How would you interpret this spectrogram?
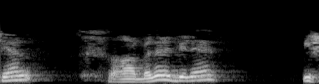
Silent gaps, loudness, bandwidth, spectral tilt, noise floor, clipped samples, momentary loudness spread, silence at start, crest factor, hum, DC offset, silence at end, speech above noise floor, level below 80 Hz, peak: none; -16 LUFS; 5.2 kHz; -10 dB/octave; -71 dBFS; under 0.1%; 14 LU; 0 s; 14 dB; none; under 0.1%; 0 s; 56 dB; -64 dBFS; -2 dBFS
